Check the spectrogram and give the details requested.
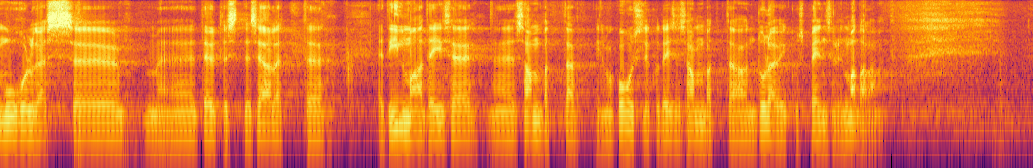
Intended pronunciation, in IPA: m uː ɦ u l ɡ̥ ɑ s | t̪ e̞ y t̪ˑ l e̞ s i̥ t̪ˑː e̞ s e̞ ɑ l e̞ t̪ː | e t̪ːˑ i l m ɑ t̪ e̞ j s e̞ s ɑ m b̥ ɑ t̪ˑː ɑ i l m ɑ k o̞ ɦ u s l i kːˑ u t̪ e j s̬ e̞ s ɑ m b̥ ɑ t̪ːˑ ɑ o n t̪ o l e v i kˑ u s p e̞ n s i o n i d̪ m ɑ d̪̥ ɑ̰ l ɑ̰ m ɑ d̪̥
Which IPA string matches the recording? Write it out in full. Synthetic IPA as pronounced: m uː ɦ u l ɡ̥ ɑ s | t̪ e̞ y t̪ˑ l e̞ s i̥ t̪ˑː e̞ s e̞ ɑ l e̞ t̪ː | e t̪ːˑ i l m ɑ t̪ e̞ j s e̞ s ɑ m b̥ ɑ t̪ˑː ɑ i l m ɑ k o̞ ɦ u s l i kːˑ u t̪ e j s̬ e̞ s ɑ m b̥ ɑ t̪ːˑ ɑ o n t̪ u l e v i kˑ u s p e̞ n s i o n i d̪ m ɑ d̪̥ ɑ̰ l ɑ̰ m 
